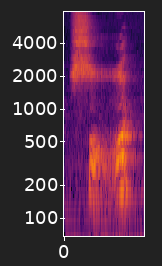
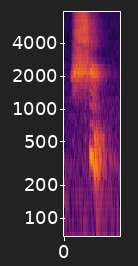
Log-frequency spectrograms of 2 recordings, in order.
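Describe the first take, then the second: First: The pitch dips low and then rises. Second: The pitch falls sharply from high. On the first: It means history. "third tone, curved tone could be history" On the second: It means yes. "falling tone could be yes"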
